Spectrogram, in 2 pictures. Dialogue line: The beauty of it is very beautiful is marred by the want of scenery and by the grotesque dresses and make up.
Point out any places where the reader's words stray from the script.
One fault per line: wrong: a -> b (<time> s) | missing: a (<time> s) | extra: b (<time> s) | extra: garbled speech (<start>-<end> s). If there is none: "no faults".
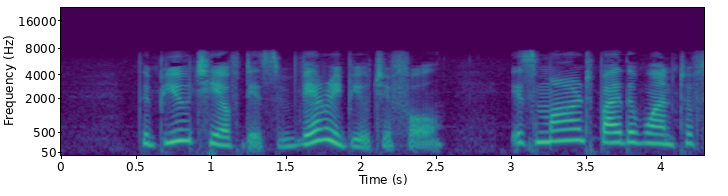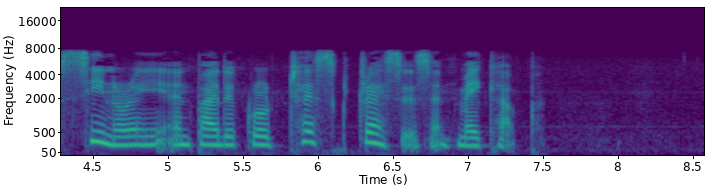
no faults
